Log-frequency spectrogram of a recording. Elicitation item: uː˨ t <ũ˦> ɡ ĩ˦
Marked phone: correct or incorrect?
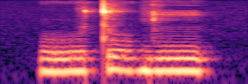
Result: incorrect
